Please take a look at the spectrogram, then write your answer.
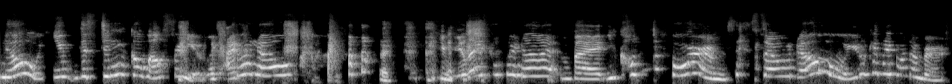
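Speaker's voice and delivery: high-pitched retort broken by laughs; amused refusal. Retold or imitated. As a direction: turn him down, laughing at him. Retelling refusing his number.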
